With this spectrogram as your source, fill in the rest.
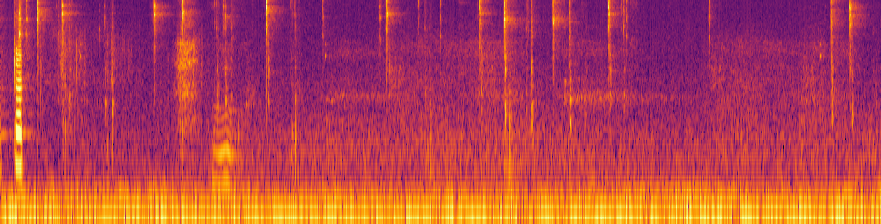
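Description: Typewriter keys clacking in the horror game Penumbra Overture, a steady run of sharp irregular strikes over a low constant rumble, with a faint clink of the mechanism partway through.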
